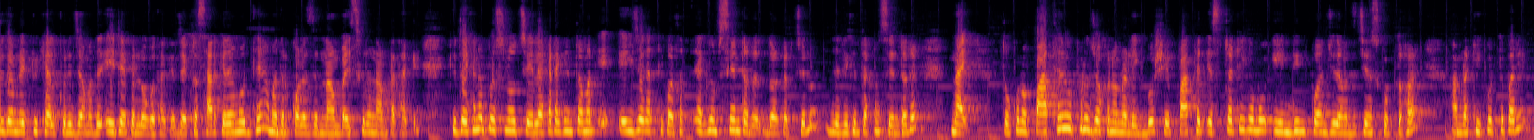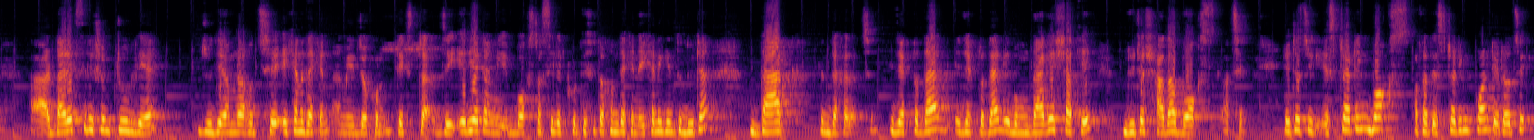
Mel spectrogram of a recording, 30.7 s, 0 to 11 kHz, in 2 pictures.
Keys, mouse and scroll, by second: 0.6-0.9 alt+scroll down 1, 1.7-2.1 alt+scroll up 1, 3.0 click, 17.2 click, 20.2 click, 21.9 alt+scroll up 1, 23.1 space, 23.2 click, 23.8-25.3 alt+scroll up 1.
